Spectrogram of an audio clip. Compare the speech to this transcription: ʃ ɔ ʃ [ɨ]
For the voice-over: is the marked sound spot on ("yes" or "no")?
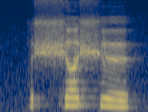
no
